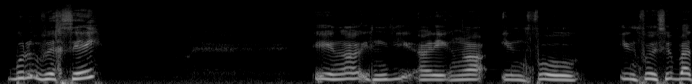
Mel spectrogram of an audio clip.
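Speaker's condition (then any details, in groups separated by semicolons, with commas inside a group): Down syndrome (trisomy 21); age 39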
